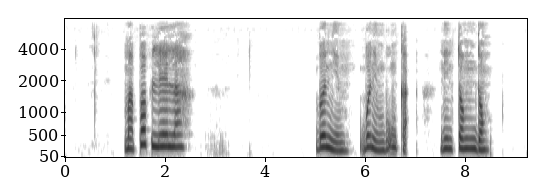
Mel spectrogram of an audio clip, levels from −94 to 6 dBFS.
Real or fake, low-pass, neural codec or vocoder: real; 7.2 kHz; none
